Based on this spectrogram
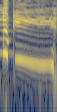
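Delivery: squeaky chipmunk voice. Shouting the show's name for fun: squeaky chipmunk voice. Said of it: "Like a chipmunk".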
